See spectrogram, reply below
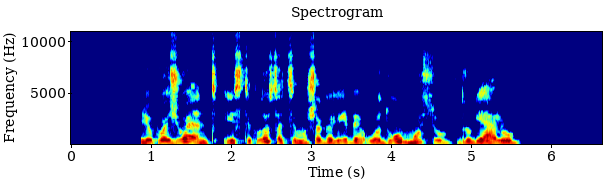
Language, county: Lithuanian, Panevėžys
